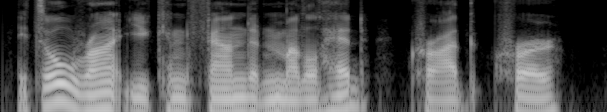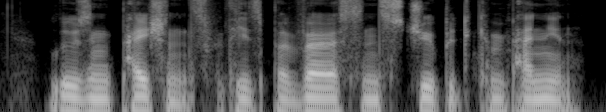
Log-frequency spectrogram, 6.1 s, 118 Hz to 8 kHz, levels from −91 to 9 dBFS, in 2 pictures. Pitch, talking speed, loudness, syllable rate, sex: 105 Hz, 170 wpm, -21 LUFS, 5.7 syllables/s, male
